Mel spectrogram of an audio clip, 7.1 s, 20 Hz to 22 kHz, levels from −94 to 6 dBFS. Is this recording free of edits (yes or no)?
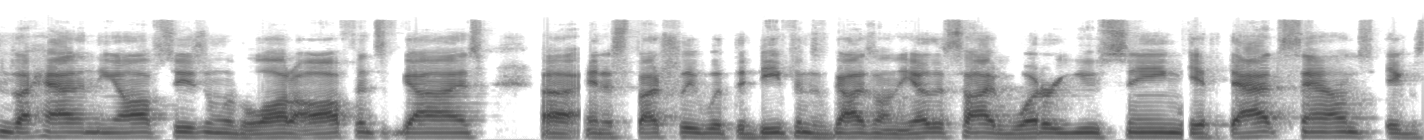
no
